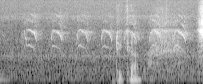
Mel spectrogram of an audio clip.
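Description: A bird calling in the background: a quick run of about eight short, high, falling notes, faint.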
